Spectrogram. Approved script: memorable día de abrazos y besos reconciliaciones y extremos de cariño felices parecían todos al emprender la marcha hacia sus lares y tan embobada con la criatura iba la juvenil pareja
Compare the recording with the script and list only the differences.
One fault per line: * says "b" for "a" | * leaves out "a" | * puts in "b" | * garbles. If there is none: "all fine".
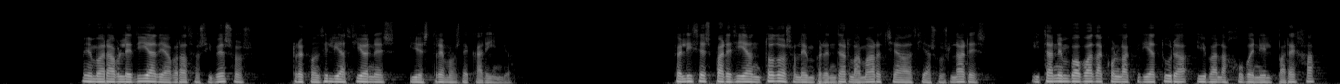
all fine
